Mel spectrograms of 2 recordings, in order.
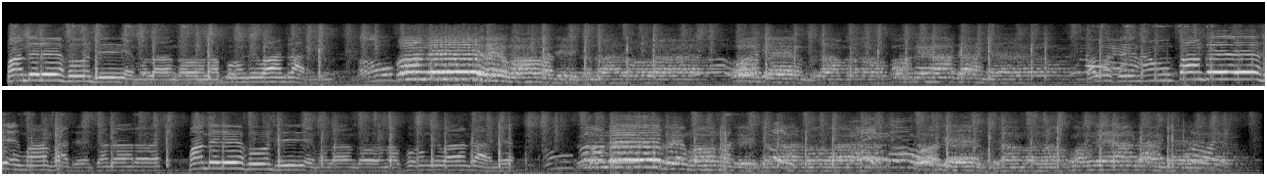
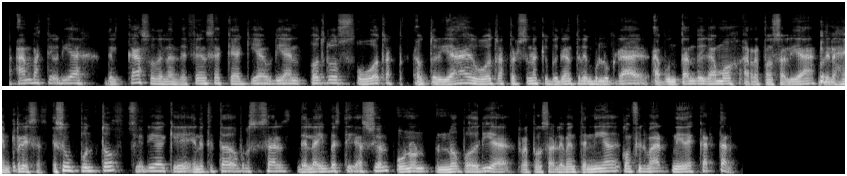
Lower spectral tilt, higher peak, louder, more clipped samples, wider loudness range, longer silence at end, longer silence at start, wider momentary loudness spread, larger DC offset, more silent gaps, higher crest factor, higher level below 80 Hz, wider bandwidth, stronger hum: second, -2.5 dB/octave vs -7 dB/octave; about the same, -4 dBFS vs -2 dBFS; about the same, -19 LUFS vs -17 LUFS; neither; first, 8 LU vs 2 LU; second, 0.05 s vs 1.1 s; about the same, 0.05 s vs 0.05 s; first, 13 LU vs 6 LU; neither; neither; about the same, 16 dB vs 16 dB; first, -44 dBFS vs -50 dBFS; second, 8 kHz vs 12.5 kHz; neither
